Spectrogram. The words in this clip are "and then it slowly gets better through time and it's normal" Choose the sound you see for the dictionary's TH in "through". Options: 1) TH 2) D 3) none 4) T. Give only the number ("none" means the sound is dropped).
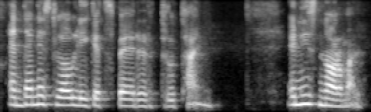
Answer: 4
